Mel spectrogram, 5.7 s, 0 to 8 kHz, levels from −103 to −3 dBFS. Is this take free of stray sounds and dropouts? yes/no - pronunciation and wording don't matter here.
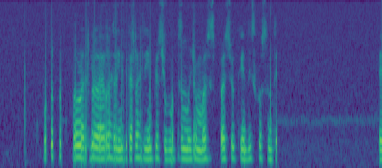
yes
